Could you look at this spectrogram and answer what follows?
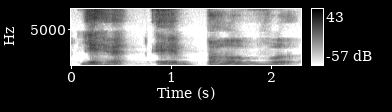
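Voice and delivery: above said slowly, a-BOVE with a clear a; teacher sounds out above slowly; slow careful above. Shown as a demonstration. Teacher introducing a new word, above drawn out slowly. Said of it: "इसमें ए को इलादा से बोला जाता है".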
